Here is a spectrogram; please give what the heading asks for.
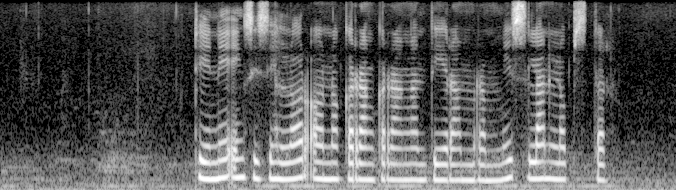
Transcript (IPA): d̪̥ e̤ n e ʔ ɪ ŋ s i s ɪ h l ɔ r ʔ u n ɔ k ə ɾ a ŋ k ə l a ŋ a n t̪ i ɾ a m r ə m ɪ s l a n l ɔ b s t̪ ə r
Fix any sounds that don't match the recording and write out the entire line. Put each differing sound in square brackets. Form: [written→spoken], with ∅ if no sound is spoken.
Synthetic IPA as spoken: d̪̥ e̤ n e ʔ ɪ ŋ s i s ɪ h l ɔ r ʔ [u→ɔ] n ɔ k ə ɾ a ŋ k ə [l→ɾ] a ŋ a n t̪ i ɾ a m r ə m ɪ s l a n l ɔ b s t̪ ə r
